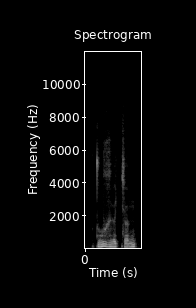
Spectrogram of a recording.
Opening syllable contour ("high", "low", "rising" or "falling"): rising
